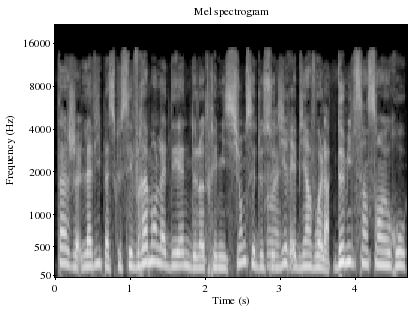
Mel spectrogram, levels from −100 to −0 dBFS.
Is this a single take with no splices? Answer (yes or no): yes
